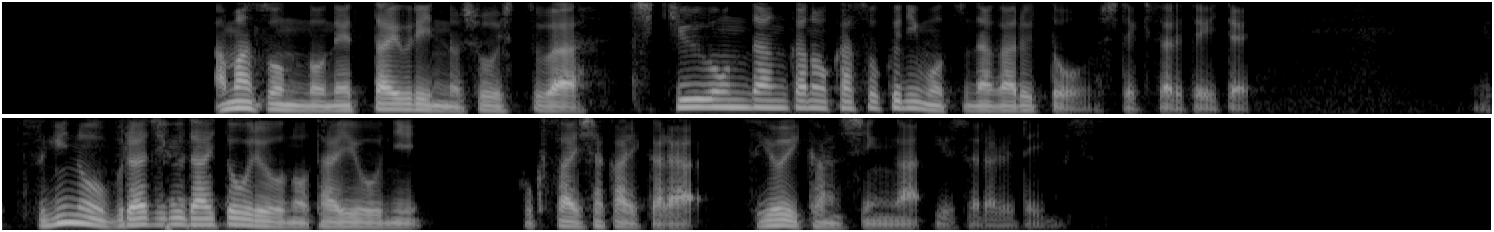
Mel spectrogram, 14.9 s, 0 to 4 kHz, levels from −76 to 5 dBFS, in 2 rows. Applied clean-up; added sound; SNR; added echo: neural mask model DeepFilterNet 3.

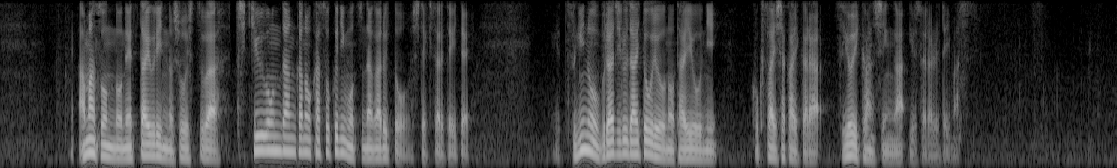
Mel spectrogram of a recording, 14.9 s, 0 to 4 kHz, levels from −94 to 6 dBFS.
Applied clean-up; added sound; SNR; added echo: none; none; none; none.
